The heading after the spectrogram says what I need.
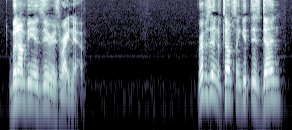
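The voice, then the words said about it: Country boy voice. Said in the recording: “now I'm talking in my country boy voice”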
